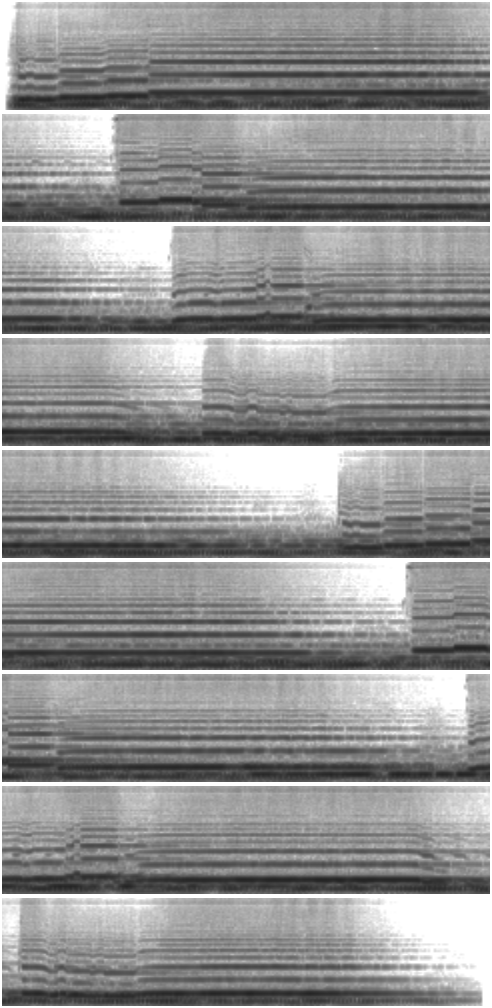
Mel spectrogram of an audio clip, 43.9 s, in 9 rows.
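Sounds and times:
instrumental flute ringtone: 0:00.0 - 0:43.9.

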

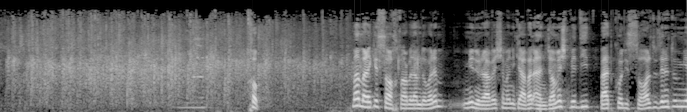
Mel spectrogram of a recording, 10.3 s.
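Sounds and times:
audience applause: 0:00.0 - 0:06.4
speech: 0:03.8 - 0:04.0, 0:05.3 - 0:10.3.

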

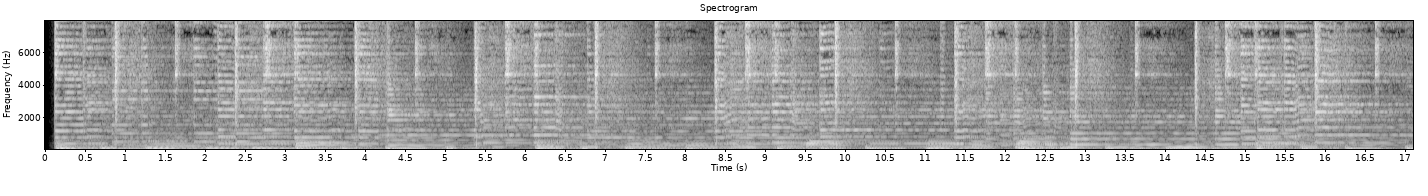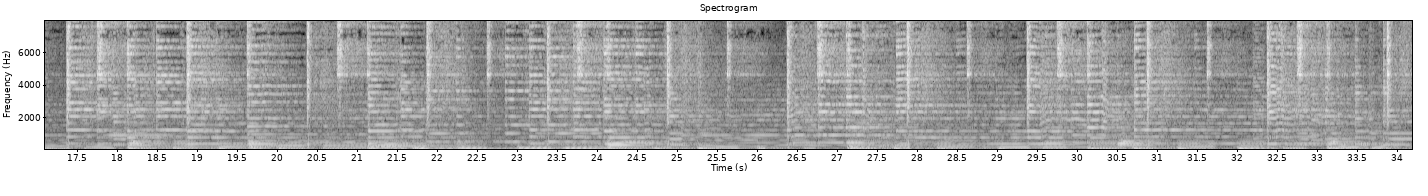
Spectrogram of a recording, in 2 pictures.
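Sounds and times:
guitar: 0:00.0 - 0:34.1.

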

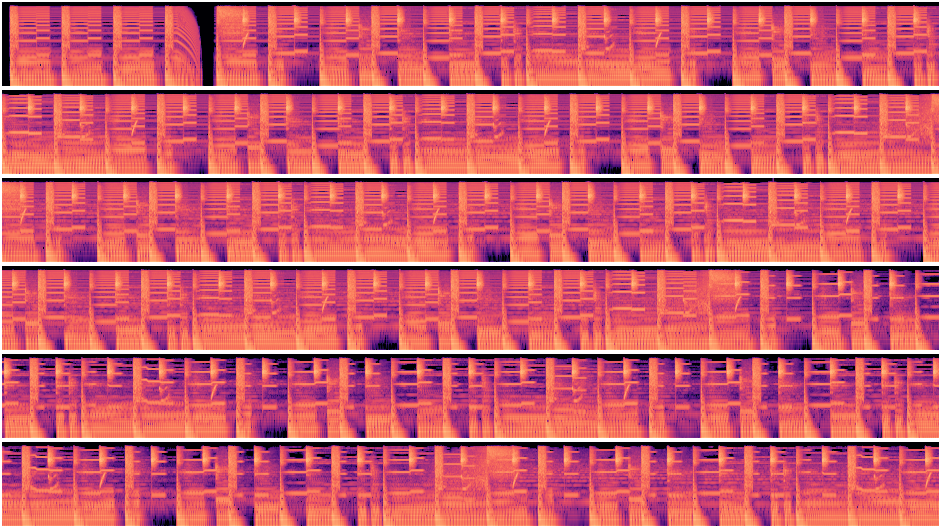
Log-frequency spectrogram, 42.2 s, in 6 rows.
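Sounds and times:
pluggnb beat: 0:00.1 - 0:42.1.

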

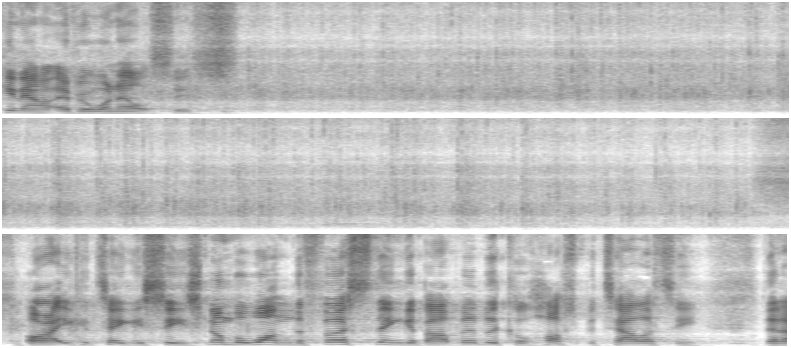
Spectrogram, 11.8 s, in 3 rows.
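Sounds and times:
speech: 0:00.0 - 0:01.3, 0:08.0 - 0:11.7
large church audience applauding: 0:00.3 - 0:08.3.

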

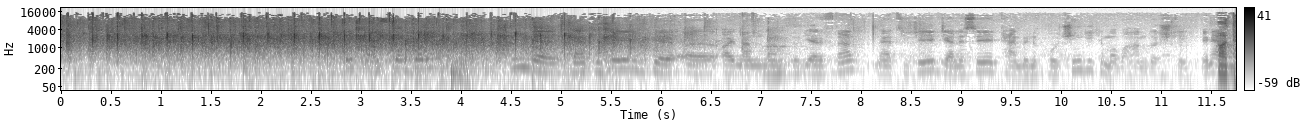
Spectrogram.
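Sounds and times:
audience applause: 0:00.0 - 0:06.6
speech: 0:09.0 - 0:11.7.

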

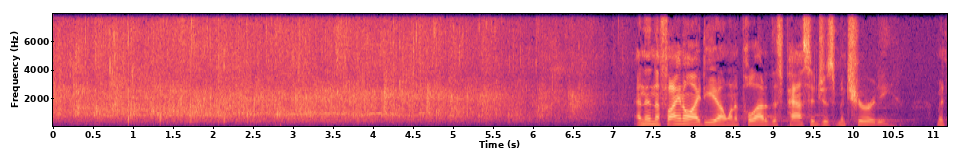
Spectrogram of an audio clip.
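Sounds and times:
audience applause: 0:00.0 - 0:07.2
speech: 0:07.3 - 0:11.1.

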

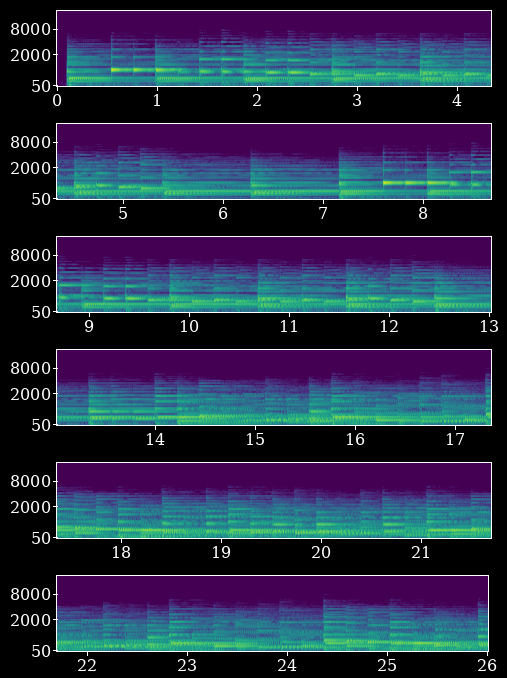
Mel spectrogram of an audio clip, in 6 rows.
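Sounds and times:
piano: 0:00.0 - 0:25.9.

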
